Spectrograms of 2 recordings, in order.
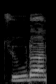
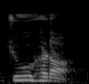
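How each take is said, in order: First: The word has no h sound in the middle. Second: The word has an h sound in the middle. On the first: The speaker calls it wrong. "ਚੂੜਾ ਨਹੀਂ ਕਹਿ ਦੇਣਾ" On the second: The speaker calls it right. "ਸਿੱਧਾ ਹੀ ਹਾਹਾ ਵੀ ਵਿੱਚ ਆ ਕੇ ਉਚਾਰਨ ਕਰਨਾ"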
